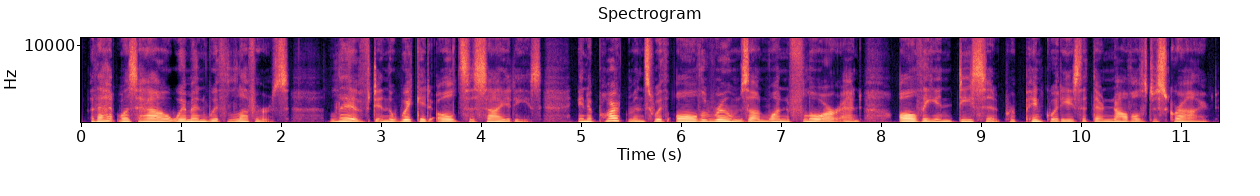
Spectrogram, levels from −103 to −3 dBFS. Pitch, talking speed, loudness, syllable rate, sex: 165 Hz, 160 wpm, -19 LUFS, 4.7 syllables/s, female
